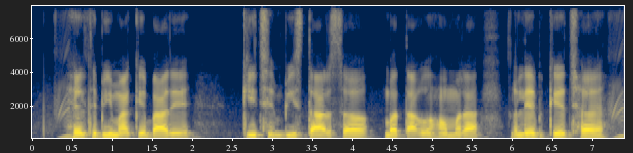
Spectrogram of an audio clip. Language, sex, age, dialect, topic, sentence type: Maithili, male, 18-24, Southern/Standard, banking, question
